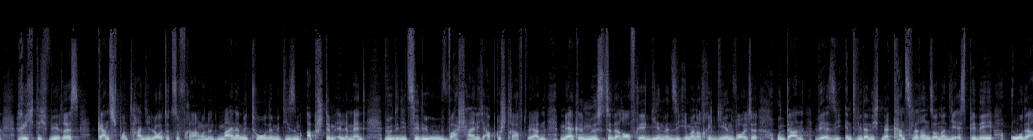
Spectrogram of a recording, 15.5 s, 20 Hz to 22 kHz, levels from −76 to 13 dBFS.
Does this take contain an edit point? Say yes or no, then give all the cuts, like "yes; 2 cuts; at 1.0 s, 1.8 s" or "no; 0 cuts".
no; 0 cuts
